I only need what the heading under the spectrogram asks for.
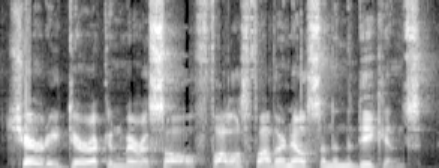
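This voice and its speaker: A man's voice: medium pitch, sing-song, fairly quick. A man reading scripted narration for a radio drama as its narrator. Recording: music under the narration. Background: music.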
